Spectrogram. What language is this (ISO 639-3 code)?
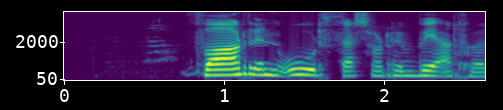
isl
